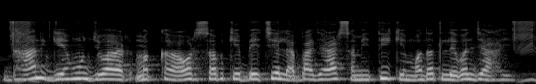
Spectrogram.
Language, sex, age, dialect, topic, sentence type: Magahi, male, 18-24, Western, agriculture, statement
